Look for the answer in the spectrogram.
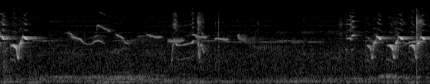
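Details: Bulbul, sooty-headed, near a dwelling: an emphatic chirp opens, then looping, wavering whistles rise and fall, ending with another burst of sharp dropping notes.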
